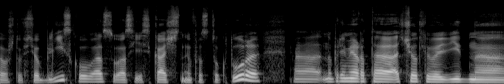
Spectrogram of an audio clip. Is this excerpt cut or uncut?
cut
